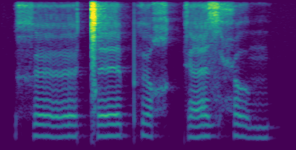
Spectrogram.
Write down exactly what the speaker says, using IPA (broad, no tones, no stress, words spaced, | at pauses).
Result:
xœːǀɛpʰɵχ kæzħom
